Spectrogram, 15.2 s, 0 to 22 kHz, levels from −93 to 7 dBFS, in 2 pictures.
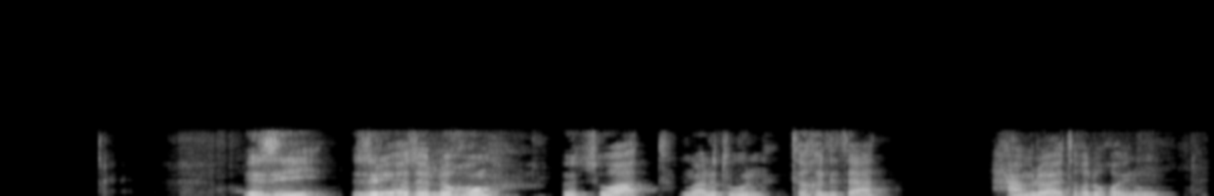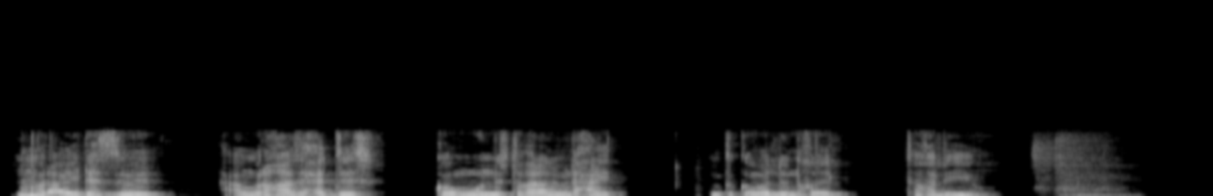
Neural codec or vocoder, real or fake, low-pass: none; real; 7.2 kHz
